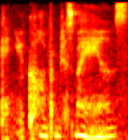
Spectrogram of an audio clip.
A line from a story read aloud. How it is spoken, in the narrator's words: he whispers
